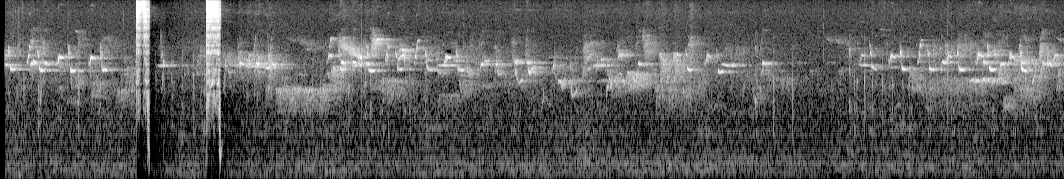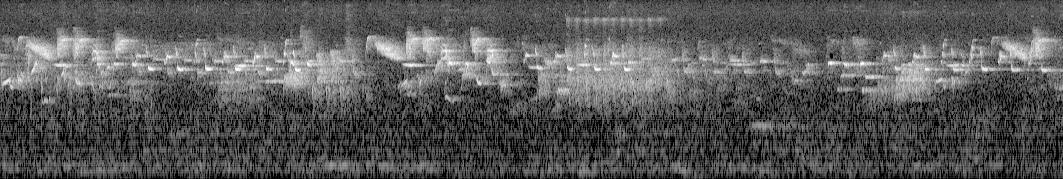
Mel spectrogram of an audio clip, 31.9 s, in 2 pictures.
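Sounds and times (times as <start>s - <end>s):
sharp clicks: 2.0s - 2.3s, 3.1s - 3.4s.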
